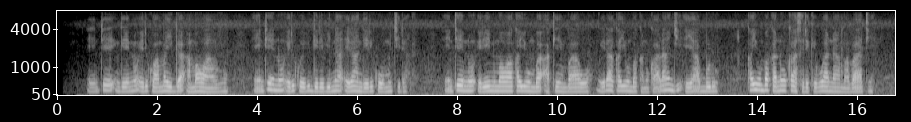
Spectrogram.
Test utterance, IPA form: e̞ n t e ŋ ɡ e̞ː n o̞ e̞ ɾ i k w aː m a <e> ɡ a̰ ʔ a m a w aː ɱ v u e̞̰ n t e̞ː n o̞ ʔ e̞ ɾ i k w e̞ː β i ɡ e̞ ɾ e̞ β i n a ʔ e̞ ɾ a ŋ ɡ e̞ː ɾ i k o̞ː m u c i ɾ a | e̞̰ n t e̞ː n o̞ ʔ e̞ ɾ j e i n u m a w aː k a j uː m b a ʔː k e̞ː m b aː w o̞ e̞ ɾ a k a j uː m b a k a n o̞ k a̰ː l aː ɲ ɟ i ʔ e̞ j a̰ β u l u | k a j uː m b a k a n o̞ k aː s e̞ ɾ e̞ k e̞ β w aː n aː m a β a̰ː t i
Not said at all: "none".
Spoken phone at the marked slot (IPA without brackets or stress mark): i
